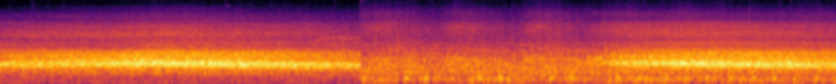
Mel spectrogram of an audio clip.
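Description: Large stadium crowd of football fans cheering in a continuous roar. It builds, drops sharply a little over three seconds in, and swells back up from about six seconds.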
